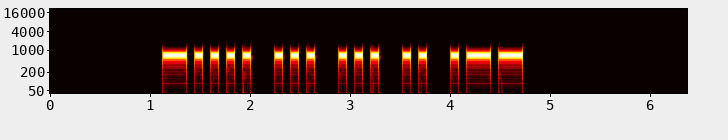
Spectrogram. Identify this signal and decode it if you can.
Morse code, heard as a keyed tone, about 15 wpm, 700 Hz. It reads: 6SSIW
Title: Code Groups - 5 Letter:Numbers - 15wpm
